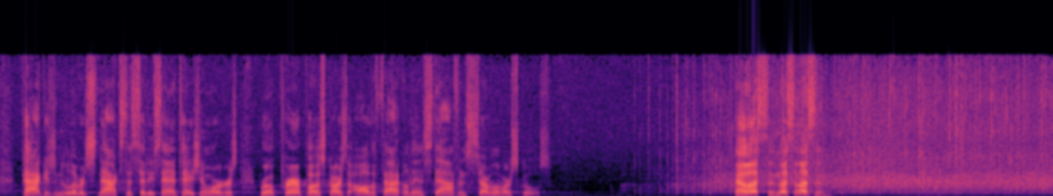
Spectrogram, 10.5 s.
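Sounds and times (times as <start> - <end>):
speech: 0.2 - 5.6, 7.4 - 8.4
audience clapping: 6.3 - 10.5.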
